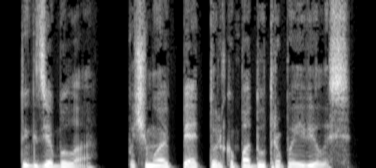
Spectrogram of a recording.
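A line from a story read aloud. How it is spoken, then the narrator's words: Angry question. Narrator (Russian): зло спросил Руслан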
